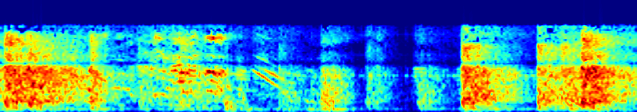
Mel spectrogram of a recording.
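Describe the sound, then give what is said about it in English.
Gunfire in a Western shootout between lawmen and masked outlaws among boulders, an old radio drama effect: several sharp cracks and dull thuds at irregular intervals, muffled and narrow in tone. “caught in the crossfire from the lawman's guns and those of the Lone Ranger”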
